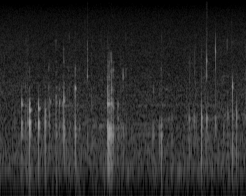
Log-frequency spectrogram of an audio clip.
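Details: Quiet gurgling and bubbling clicks with a brief louder rumbling burst from the belly, recorded as a big one was felt coming: hungry stomach growling (borborygmi).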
